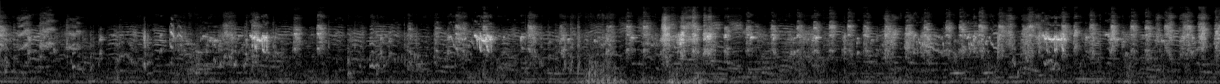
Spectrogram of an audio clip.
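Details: Several budgerigars in breeding season chatter nonstop in high, scratchy warbles and sharp squawks.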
